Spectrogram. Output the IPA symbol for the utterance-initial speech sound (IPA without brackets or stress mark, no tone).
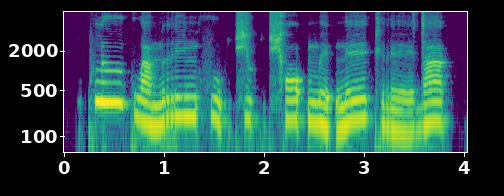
pʰ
